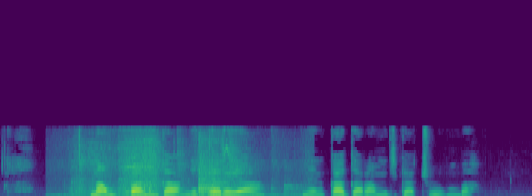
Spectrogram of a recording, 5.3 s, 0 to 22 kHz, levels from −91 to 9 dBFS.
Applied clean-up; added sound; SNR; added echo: none; Squeak; 7 dB; none.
